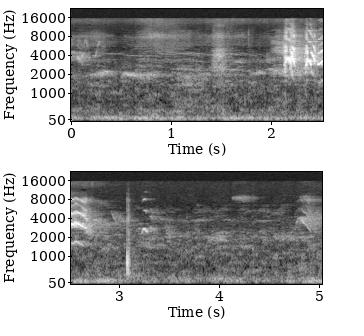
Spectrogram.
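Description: Faint bird chirping: a short run of wavy chirps about two seconds in, then a single quick falling note, over a low background hum.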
